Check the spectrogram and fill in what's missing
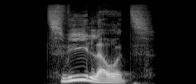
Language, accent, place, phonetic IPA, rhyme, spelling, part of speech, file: German, Germany, Berlin, [ˈt͡sviːˌlaʊ̯t͡s], -iːlaʊ̯t͡s, Zwielauts, noun, De-Zwielauts.ogg
- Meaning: genitive singular of Zwielaut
